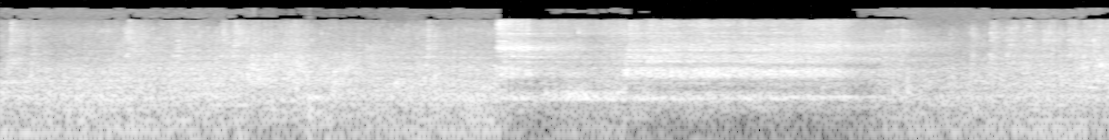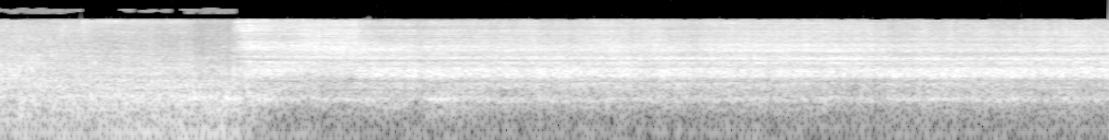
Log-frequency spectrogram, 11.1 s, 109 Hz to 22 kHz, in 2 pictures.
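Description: Peracetic acid sanitiser forced by CO2 pressure out through a beer keg's fitting valve, spraying and hissing in bursts. The valve is being flushed of leftover beer and infection. There is a lull in the middle and a steadier hiss over the last few seconds.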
